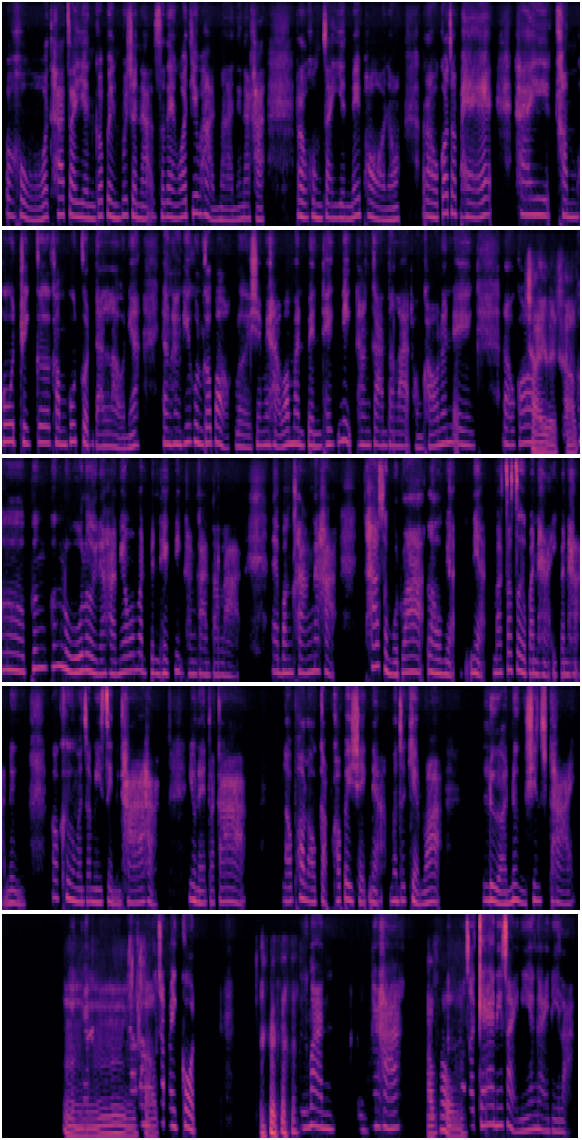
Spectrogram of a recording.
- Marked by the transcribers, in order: in English: "trigger"; static; tapping; distorted speech; mechanical hum; laugh
- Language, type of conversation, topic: Thai, advice, ฉันจะหยุดใช้จ่ายแบบหุนหันพลันแล่นตอนอารมณ์ขึ้นได้อย่างไร?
